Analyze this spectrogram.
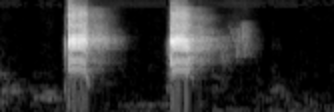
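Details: Long-tailed shrike giving a 'toet toet' lure sound meant to trigger singing: two harsh, rasping bursts about a second apart, each fading quickly, with silence between.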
